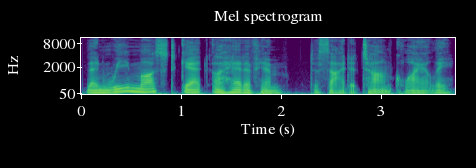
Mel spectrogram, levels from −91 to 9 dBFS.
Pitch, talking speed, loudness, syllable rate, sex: 95 Hz, 160 wpm, -20 LUFS, 4.2 syllables/s, male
